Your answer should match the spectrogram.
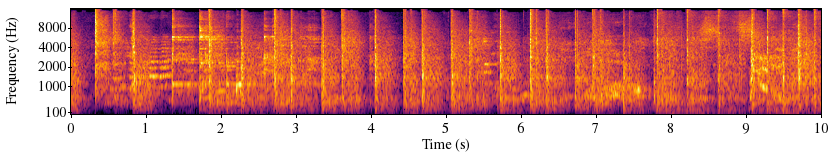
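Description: A rapid run of knocks and thumps, about three or four a second, with brief wordless voice sounds.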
